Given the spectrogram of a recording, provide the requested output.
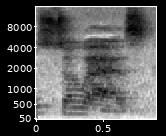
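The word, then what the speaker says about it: psoas: you can just Google soaz it's an amazing muscle it's terribly neglected for most of us it's spelled PS OAS so as with a p the p is silent all right feel free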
